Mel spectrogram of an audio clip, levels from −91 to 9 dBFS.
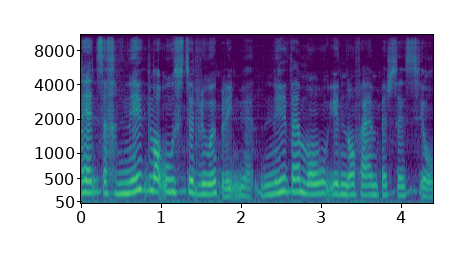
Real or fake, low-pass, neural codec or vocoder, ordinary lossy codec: fake; none; autoencoder, 22.05 kHz, a latent of 192 numbers a frame, VITS, trained on many speakers; none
